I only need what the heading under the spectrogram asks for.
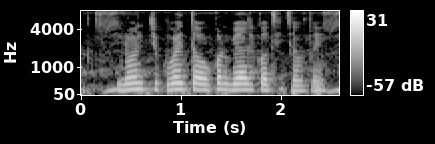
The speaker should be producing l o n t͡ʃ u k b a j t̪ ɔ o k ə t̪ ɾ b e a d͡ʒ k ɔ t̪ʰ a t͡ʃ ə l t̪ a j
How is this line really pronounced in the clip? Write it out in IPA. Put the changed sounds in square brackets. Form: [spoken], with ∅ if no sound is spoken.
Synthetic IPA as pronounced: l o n t͡ʃ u k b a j t̪ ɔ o k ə [∅] ɾ b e a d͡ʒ k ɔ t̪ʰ [i] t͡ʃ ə l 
